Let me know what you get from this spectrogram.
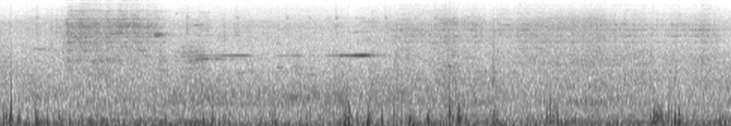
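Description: Freight train's autorack cars rolling slowly past: a steady low rumble with irregular clunks and clicks from the wheels on the rails, and a couple of brief high metallic squeals about a second and a half and three seconds in.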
